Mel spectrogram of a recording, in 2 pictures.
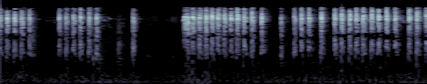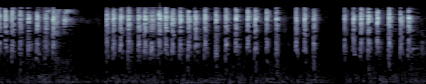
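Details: A songbird training recording of fighting house sparrows: dense, rapid, high-pitched chirping chatter in long stretches of several seconds, with a few brief silent breaks.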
